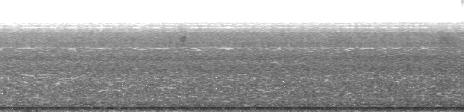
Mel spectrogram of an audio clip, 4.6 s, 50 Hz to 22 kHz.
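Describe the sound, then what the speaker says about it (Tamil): A mixer grinder jar coarsely grinds whole spices: bay leaf, cinnamon, cloves, cardamom and fennel. A steady motor whine hums close and continuous, with a faint rattle of spices underneath and no talking. "ஒரு மிக்சர் ஜாரில் ஒரு பிரியாணி இலை, ஒரு துண்டு பட்டை, 3 கிராம்பு, 2 ஏலக்காய், கொஞ்சோண்டு சோம்பு போட்டு கொஞ்சம் கொரகொரப்பாக அரைச்சி எடுத்துகிட்டு வந்துடலாம்"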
